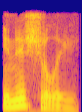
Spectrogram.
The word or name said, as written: initially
